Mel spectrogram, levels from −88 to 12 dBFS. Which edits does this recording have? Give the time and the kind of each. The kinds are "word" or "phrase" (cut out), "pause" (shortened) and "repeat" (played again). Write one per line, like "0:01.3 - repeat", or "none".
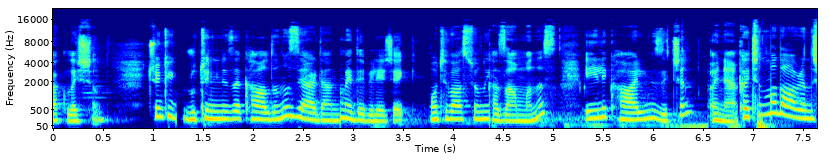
0:01.2 - word
0:02.9 - word
0:04.4 - word
0:05.3 - word
0:06.5 - word

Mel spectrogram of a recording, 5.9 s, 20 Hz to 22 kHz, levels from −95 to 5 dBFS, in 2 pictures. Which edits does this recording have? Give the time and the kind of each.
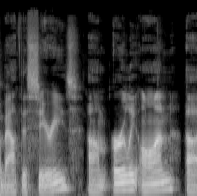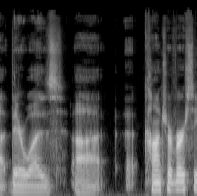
0:01.2 - pause
0:02.7 - pause
0:05.0 - pause

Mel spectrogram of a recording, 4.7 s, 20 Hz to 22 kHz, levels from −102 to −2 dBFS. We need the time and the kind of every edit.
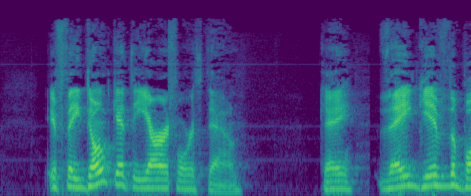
0:01.7 - word
0:03.7 - pause

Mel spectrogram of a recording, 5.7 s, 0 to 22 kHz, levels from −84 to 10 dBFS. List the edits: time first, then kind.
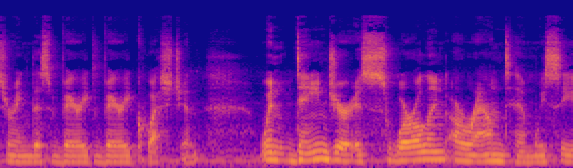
0:00.9 - repeat

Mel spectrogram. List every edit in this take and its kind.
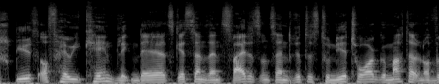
none

